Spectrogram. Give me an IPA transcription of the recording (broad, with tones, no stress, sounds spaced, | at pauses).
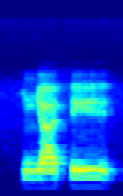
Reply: ɲ ä˦ θ e˦ ɪ̯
